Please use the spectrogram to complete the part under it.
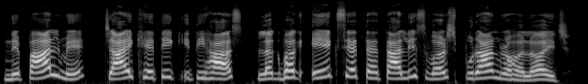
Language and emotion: Maithili, neutral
